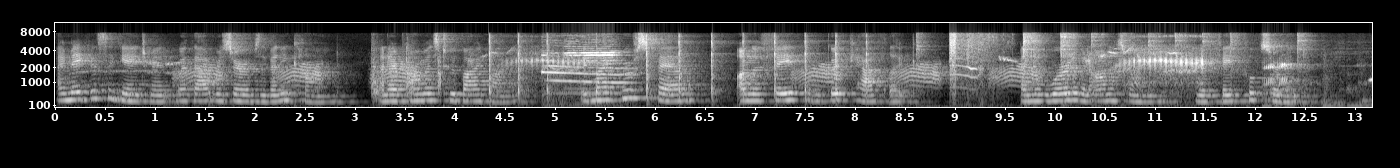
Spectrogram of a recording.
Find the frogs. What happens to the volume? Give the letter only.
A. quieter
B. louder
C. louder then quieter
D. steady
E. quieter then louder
B.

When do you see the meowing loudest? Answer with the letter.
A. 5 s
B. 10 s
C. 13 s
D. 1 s
A.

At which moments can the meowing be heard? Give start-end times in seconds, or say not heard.
0.1-1.4, 4.8-5.8, 8.9-9.7.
